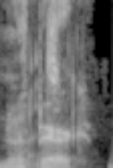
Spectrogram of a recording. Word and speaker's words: North Berwick: Berwick, am I saying it right? I think I looked up. – North Berwick. – Berwick. So it's spelled with a W, not really pronounced that way.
